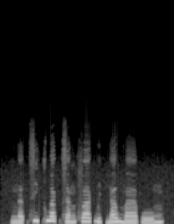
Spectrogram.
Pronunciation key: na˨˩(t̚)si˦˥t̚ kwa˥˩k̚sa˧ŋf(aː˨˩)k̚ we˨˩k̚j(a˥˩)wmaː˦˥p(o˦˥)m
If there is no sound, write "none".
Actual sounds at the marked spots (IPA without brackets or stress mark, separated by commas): t̚, aː˦˥, a˥˩, o˦˥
